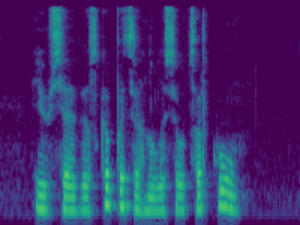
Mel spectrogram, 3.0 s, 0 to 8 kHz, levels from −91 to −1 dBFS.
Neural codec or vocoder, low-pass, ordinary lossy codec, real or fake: none; 7.2 kHz; MP3, 64 kbps; real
